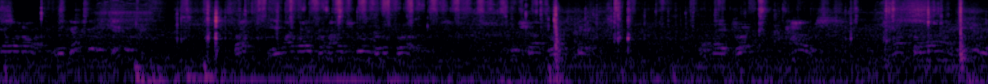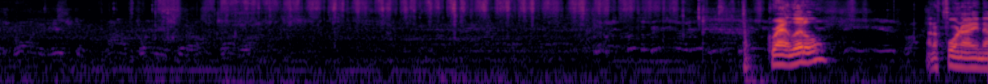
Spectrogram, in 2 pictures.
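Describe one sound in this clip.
Cards shuffle and flick through hands.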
